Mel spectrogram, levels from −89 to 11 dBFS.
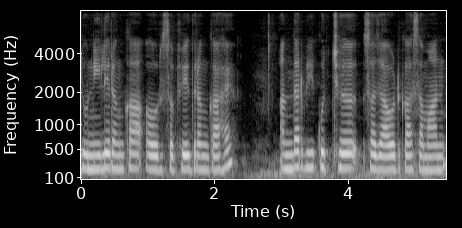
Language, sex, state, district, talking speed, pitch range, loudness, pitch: Hindi, female, Bihar, Vaishali, 195 wpm, 195-215 Hz, -15 LUFS, 200 Hz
